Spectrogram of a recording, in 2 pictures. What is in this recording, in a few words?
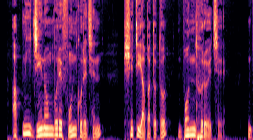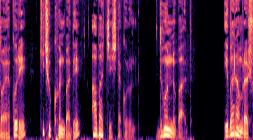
Bengali Male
